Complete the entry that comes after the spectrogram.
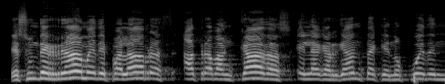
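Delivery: loud, high, fervent pulpit delivery; impassioned sermon climax; full-force preaching. Acted. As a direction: preach it out with rising passion. Preaches the prodigal's embrace.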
